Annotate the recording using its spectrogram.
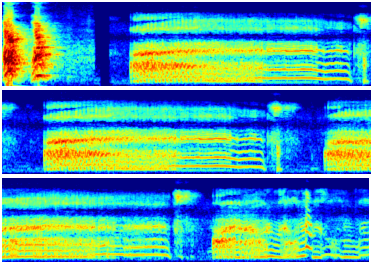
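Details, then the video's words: Chihuahua, a small dog breed, giving three long harsh growls of about two and a half seconds each. Each ends in a whiny tone that falls in steps. A shorter, broken fourth burst follows, with quiet gaps between them. "Tunog ng CHIHUAHUA | Sound of CHIHUAHUA"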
